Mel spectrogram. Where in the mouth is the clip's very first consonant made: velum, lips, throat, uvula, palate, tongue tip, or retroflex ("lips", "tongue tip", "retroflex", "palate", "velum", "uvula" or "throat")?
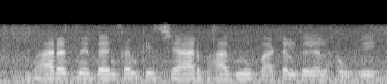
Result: lips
